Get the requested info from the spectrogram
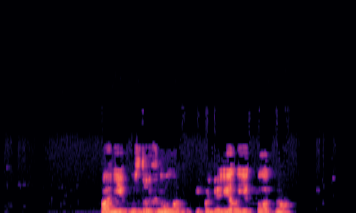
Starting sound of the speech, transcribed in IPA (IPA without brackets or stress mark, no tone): p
